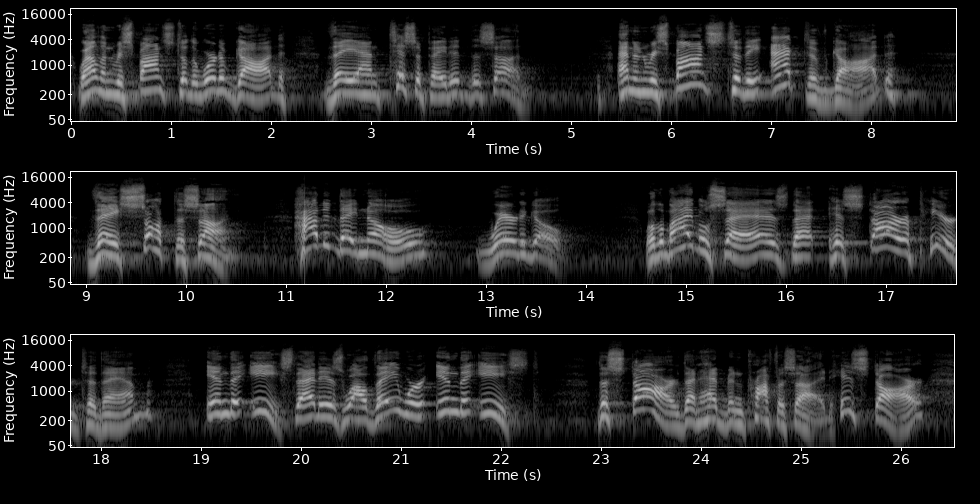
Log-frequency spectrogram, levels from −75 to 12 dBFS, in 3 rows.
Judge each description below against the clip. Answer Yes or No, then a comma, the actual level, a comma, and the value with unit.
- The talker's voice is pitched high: Yes, high, 225 Hz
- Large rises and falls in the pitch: Yes, wide, 6.1 semitones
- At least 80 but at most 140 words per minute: Yes, slow, 135 wpm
